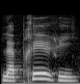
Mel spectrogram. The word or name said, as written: prairie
